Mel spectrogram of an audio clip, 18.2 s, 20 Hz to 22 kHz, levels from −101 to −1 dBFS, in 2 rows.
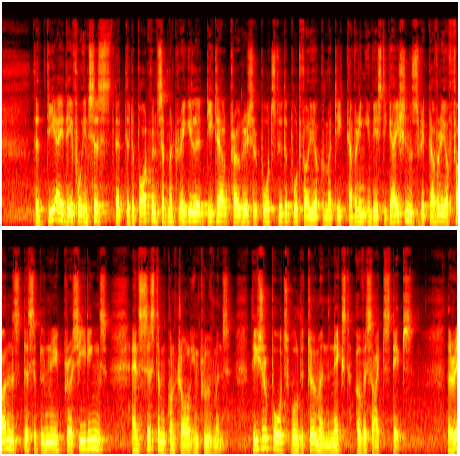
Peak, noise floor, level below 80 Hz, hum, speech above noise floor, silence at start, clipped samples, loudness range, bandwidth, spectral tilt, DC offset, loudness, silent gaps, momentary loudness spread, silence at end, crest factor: -4 dBFS; -43 dBFS; -64 dBFS; none; 23 dB; 0 s; under 0.1%; 2 LU; 15.5 kHz; -5.5 dB/octave; under 0.1%; -21 LUFS; none; 8 LU; 0 s; 16 dB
